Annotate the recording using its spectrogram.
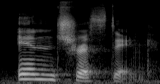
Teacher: So in-tris-ting is a 3-syllable word and the stress is on the first syllable, in-tris-ting. And what's interesting about this word is that the TR has more of a ch sound to it. So whenever there's a TR blend, then native speakers really change that to more a ch sound, chur, with more of like a CHR.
